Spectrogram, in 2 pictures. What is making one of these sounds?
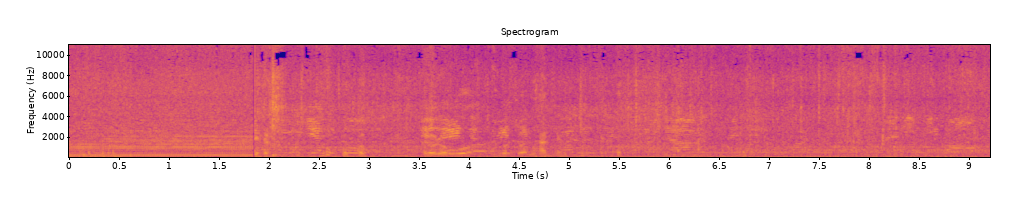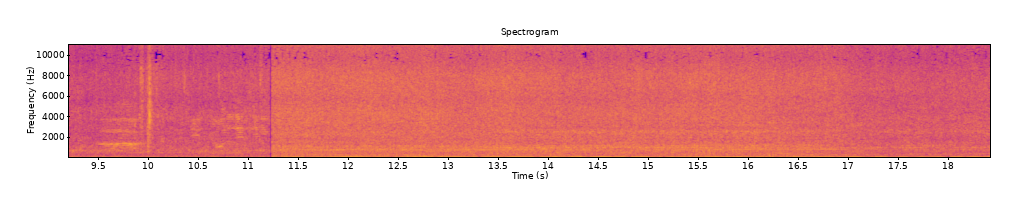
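Water rushes and splashes against a speeding boat.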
